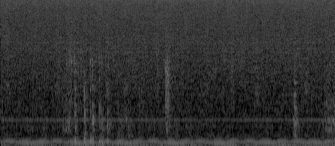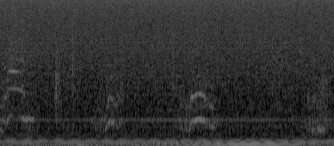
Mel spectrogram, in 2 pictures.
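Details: Tipsu, a mother cat indoors, commanding and calling her kittens while training them to climb stairs. Soft, short meows rising and falling, spaced a few seconds apart in the second half. Early thumps and a steady low hum underneath.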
